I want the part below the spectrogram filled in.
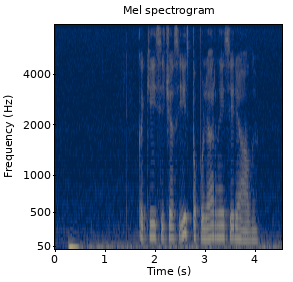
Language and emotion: Russian, neutral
